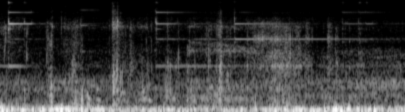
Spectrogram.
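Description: Faint outdoor ambience: a steady low rumble with scattered light taps and a few thin, high ringing tones, each lasting about a second.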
